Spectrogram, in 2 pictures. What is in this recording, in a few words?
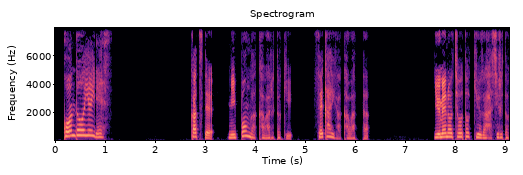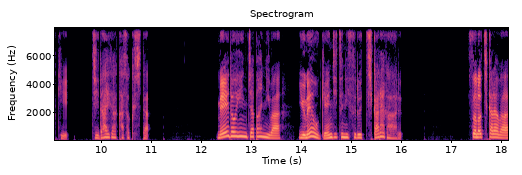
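japanese female character; voice demos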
